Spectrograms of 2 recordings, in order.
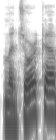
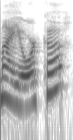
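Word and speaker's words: Mallorca: Oh, now see I see it as Majora, but I'm sure it's like Moroca or something. Is it Mayorca? Mayorca. Is that how you say it? Is a Spanish island in the Mediterranean Sea.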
